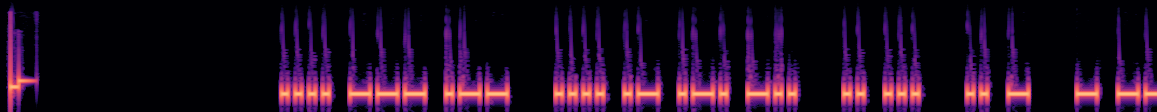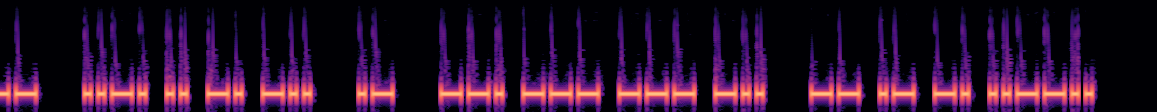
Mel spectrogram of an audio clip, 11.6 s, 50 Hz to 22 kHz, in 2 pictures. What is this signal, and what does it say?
Morse code, heard as a keyed tone, about 34 wpm, 700 Hz. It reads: HOW HARD IS IT TO FIND A GOOD MAN?
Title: Sentences from Top 1000 Words - Review Part 1 - 35wpm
